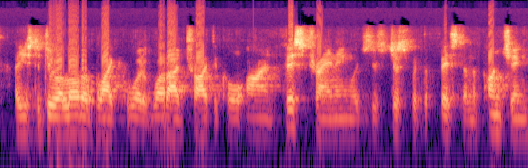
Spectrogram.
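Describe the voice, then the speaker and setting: A man's medium-pitched voice at a very fast pace. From South Africa. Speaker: police officer and martial artist. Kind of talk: podcast interview answer. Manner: hesitant, many fillers.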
